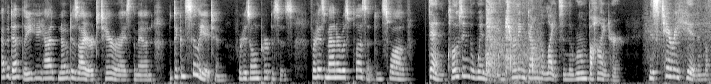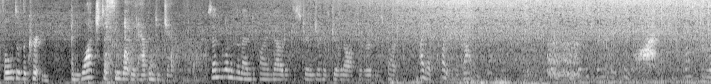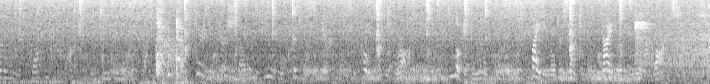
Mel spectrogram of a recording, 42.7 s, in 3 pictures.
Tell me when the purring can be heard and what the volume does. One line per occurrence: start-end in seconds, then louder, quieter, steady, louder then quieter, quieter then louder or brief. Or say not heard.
24.5-42.6 louder.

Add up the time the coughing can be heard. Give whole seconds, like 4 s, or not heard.
4 s.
